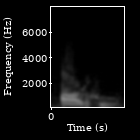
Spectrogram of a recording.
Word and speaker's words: erhu: The way you should pronounce it is arhu.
